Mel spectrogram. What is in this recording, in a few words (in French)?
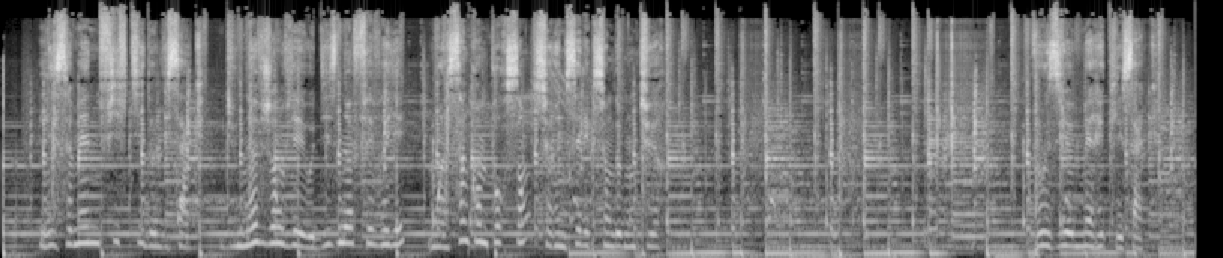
pub fraiche dynamique; LISSAC Fifty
